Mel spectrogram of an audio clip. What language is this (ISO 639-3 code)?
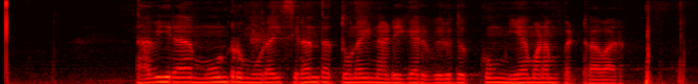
tam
